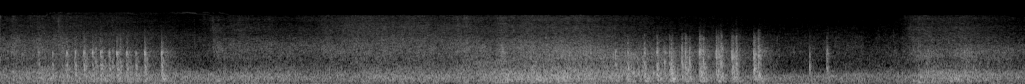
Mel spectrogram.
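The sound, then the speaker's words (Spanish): Steady wash of sea waves and wind with soft creaks and knocks of a boat rocking gently as it sails toward islands in a fresh breeze under bright sun, brief rhythmic clicking bursts rising over the continuous surf noise; no talking. “Siente la brisa fresca y escucha lo suave que se mueve el barco.”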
